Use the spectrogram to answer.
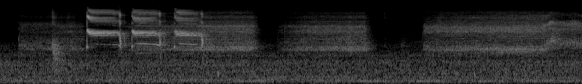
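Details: Magpie-lark (peewee) family in the evening, parents encouraging a young bird learning to fly; three loud, ringing, high harmonic notes in quick succession near the start, then steady hiss with faint background sounds.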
